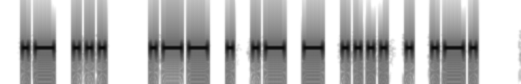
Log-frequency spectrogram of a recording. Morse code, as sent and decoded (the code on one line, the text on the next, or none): .- ... / .-- . .- - .... .-.
AS WEATHER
